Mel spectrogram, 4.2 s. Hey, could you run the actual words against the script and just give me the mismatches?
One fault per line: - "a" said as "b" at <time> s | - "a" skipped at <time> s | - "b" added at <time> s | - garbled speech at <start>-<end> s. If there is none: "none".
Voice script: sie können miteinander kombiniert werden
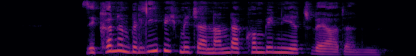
- "beliebig" added at 1.3 s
